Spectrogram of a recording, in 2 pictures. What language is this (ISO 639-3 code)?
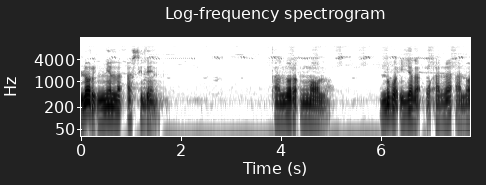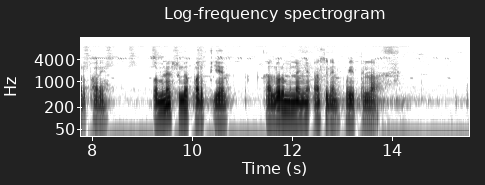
dga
